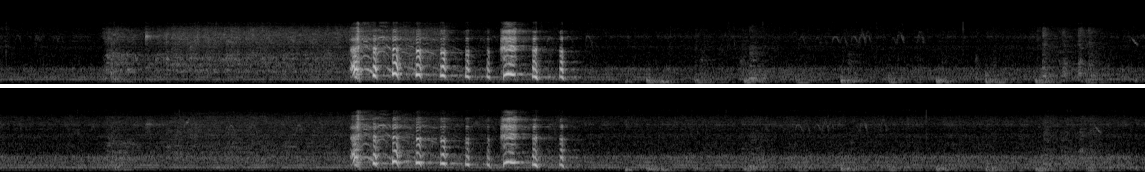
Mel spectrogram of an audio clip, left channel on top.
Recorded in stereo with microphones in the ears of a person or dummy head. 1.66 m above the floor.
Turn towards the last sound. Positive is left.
turn(degrees=35)  # may be behind; listen again after turning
